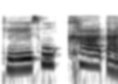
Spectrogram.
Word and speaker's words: 계속하다: Ở đây mình sẽ đọc là 계속하다 nha các bạn.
